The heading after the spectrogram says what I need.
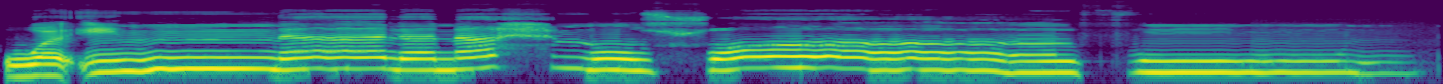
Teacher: مدہ کی یہاں پر جو علامت ہے یہ مد لازم ہے، تو ہم نے اس کو کیا کرنا ہے؟ 4 یا 5 الف کی مقدار ہم نے اس کو کھینچ کر ادا کرنا ہے · وَإِنَّا لَنَحْنُ الصَّافُّونَ. یہاں پر نون کو ڈائریکٹ ہم نے سواد کے ساتھ ملانا ہے. درمیان میں آنے والا الف اور لام یہ دونوں نہیں پڑھے جائیں گے.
